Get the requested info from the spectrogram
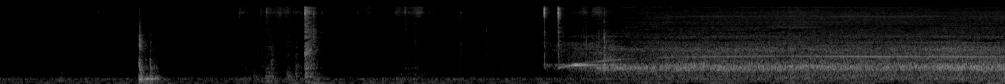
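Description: A few faint taps, then a click about five and a half seconds in as a handheld hair dryer switches on. It keeps running steadily, a rush of air with a thin motor whine.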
